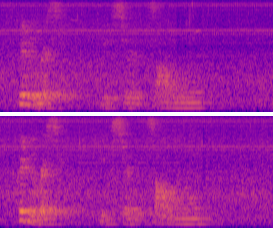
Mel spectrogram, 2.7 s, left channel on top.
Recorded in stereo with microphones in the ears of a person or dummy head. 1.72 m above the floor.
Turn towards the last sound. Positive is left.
turn(degrees=-75)  # may be behind; listen again after turning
